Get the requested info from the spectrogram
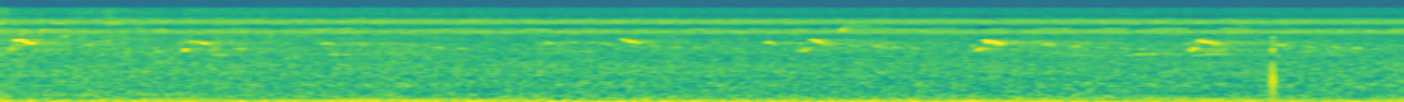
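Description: A bird repeats a short, high, falling chirp roughly once a second over a steady low rumble, with a single faint click about five seconds in.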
